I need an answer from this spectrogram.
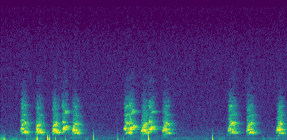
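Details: Pair of domestic dogs barking at a hippo, giving rapid runs of four or five quick barks, then a pause, another tight run and three evenly spaced barks at the end, with soft thumps and clicks in the background.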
